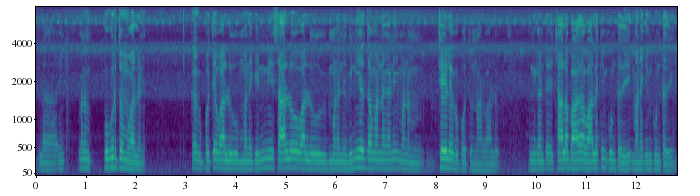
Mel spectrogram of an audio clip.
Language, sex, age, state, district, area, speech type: Telugu, male, 18-30, Telangana, Peddapalli, rural, spontaneous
